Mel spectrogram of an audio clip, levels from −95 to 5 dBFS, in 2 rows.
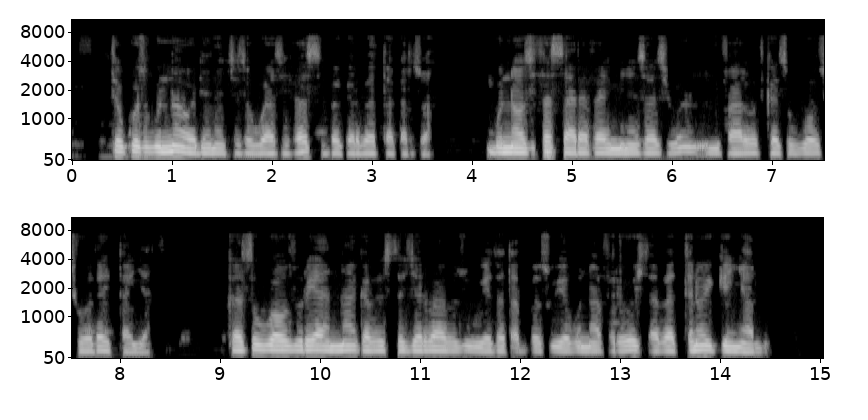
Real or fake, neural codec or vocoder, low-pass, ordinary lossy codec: real; none; 7.2 kHz; Opus, 64 kbps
